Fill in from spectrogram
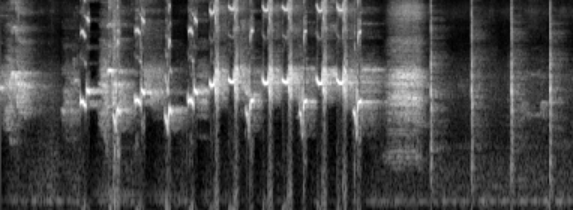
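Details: Captive black-winged myna in full song used to lure and train caged birds: a breathy note, then about a dozen quick, bright, down-slurred chirps, followed by a harsh rasp and a few isolated clicks against a low hum.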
